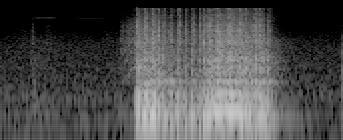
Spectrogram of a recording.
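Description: Makita cordless impact driver driving a wood screw into a pine block, in one short burst of just under a second starting about a second in.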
